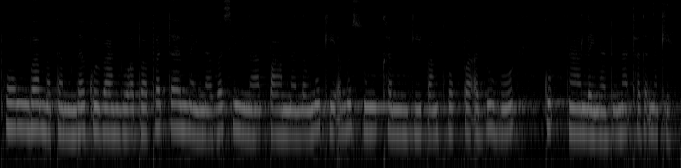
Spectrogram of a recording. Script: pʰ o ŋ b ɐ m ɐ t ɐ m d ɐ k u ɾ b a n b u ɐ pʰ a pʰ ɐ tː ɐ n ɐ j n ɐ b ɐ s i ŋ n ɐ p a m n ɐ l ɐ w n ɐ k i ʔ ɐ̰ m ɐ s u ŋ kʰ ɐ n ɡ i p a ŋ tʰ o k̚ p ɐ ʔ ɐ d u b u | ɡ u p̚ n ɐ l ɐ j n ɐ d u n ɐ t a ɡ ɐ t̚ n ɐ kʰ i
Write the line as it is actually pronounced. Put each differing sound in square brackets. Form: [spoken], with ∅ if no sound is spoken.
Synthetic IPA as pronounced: pʰ o ŋ b ɐ m ɐ t ɐ m d ɐ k u ɾ b a n b u ɐ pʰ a pʰ ɐ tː ɐ n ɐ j n ɐ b ɐ s i ŋ n ɐ p a m n ɐ l ɐ w n ɐ [kʰ] i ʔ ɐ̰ m ɐ s u ŋ kʰ ɐ n ɡ i p a ŋ tʰ o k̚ p ɐ ʔ ɐ d u b u | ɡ u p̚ n ɐ l ɐ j n ɐ d u n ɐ [tʰ] a ɡ ɐ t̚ n ɐ kʰ i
